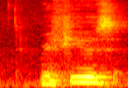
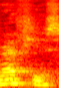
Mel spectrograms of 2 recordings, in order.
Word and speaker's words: refuse: notice before here's one so refuse and refuse are spelled the same but they're pronounced differently why is that so it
